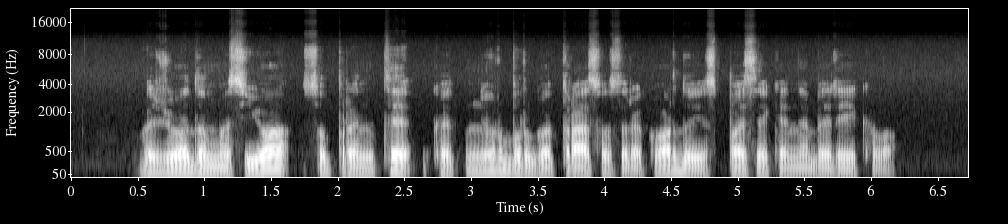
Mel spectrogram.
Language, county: Lithuanian, Vilnius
